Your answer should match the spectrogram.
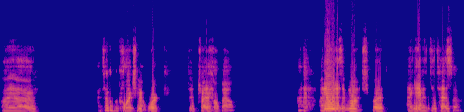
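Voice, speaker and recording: A man's voice: mid-range voice, unhurried, long pauses, pushed and bright, distant mic, rough recording. A man playing a loyal, awkwardly sympathetic buddy in an amateur play reading, casual and hesitant. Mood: awkward, supportive. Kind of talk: amateur reader's theater over video.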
